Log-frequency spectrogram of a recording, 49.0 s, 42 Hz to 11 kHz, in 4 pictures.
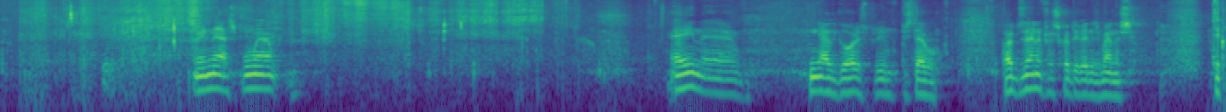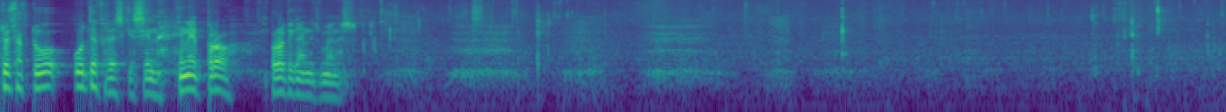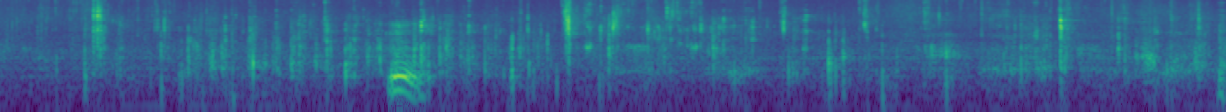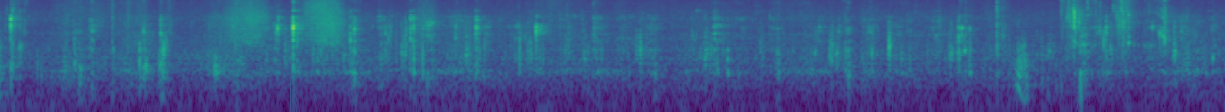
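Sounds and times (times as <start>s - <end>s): paper napkin rustling: 0.0s - 5.8s, 38.8s - 40.3s
person chewing: 15.9s - 20.8s, 23.1s - 49.0s.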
